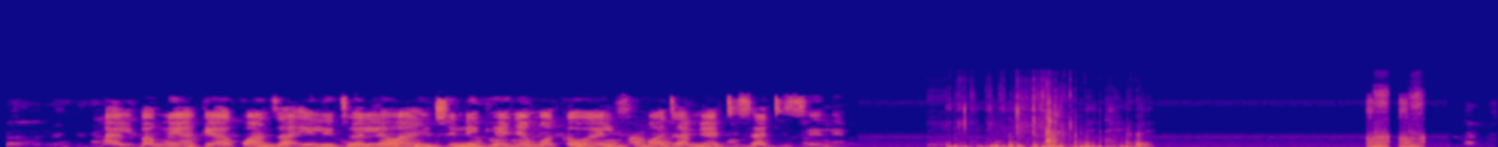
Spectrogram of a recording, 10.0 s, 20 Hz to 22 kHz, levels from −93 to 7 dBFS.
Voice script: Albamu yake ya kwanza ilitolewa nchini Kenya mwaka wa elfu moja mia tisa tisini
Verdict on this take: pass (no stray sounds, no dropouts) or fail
fail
